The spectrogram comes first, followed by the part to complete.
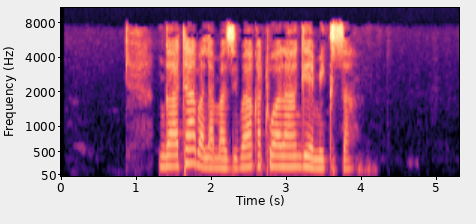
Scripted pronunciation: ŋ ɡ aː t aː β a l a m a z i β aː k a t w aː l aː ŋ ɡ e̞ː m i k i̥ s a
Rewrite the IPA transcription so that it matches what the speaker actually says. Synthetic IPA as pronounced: ŋ ɡ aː t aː β a l a m a z i β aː k a t w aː l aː ŋ ɡ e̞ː m i k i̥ s a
